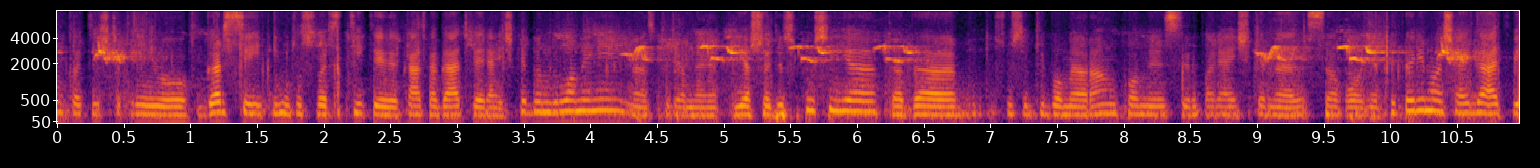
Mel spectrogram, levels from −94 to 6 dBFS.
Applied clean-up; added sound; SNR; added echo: neural mask model RNNoise.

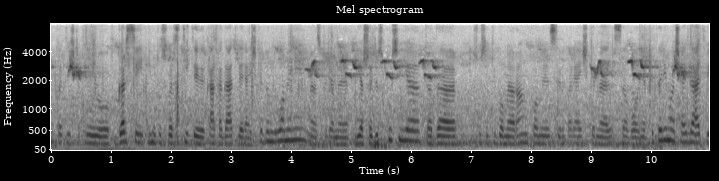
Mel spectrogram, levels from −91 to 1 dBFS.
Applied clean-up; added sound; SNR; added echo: none; Bird vocalization, bird call, bird song; 2 dB; none.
